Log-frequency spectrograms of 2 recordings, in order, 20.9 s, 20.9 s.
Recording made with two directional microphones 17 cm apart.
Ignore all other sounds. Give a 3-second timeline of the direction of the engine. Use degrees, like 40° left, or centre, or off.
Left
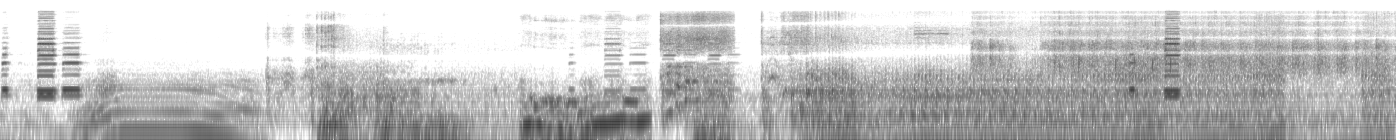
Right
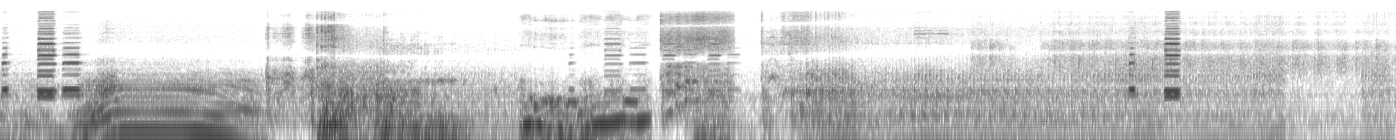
50° right, 40° right, 20° right, 10° left, 30° left, 40° left, 50° left.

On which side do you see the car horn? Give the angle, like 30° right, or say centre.
centre.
